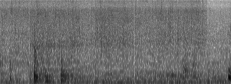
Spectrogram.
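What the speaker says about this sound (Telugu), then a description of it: "అల్లం వెల్లుల్లి పేస్ట్ వేసుకోవాలి పసుపు వేసుకోవాలి ఒకసారి కలిపి వంకాయ ముక్కలు వేసుకోవాలి" Eggplant pieces frying in a pan with ginger garlic paste and turmeric, a soft continuous sizzle with a few stirring knocks near the start.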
